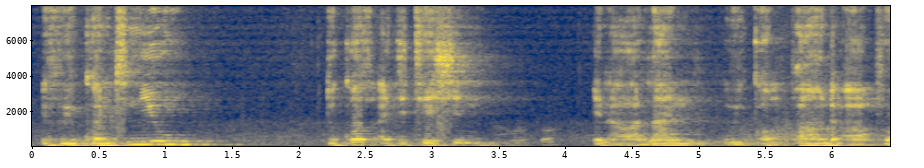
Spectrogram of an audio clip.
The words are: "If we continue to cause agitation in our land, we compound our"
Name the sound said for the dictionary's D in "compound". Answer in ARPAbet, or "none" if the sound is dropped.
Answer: D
